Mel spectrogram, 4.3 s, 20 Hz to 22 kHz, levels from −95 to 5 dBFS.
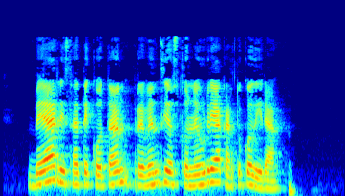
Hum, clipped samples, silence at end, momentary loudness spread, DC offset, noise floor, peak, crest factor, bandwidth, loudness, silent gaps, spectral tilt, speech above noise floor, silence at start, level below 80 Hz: none; under 0.1%; 0.65 s; 9 LU; under 0.1%; -72 dBFS; -2 dBFS; 20 dB; 11.5 kHz; -21 LUFS; none; -5.5 dB/octave; 51 dB; 0.35 s; -54 dBFS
